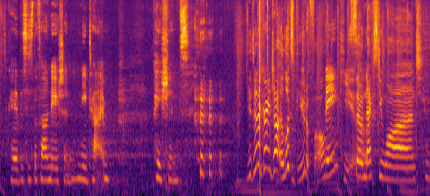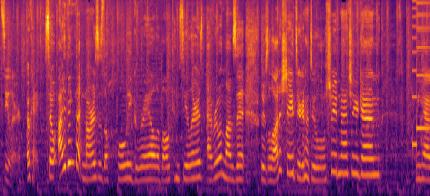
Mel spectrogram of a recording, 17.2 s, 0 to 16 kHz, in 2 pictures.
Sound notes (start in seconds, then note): 3.8 laughs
